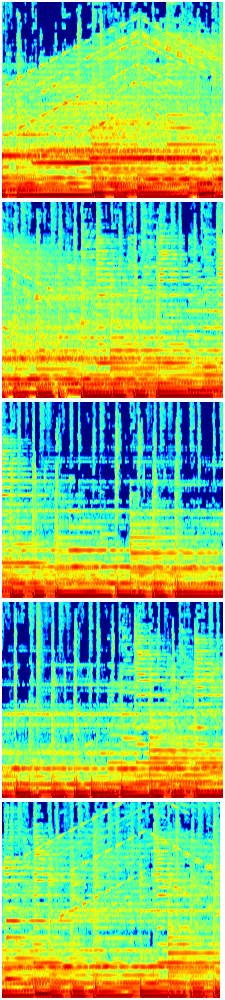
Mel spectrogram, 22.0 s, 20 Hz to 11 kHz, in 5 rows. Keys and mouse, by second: 0.1 middle click, 0.6 KP_3, 0.8 z, 1.4 r, 3.4 s, 4.2 click, 4.5 right click, 4.8 middle click, 6.0 ctrl+a, 6.6 middle click, 9.2-10.3 drag, 10.5-11.9 middle drag, 11.9 ctrl+s, 12.8 click, 12.9 alt+F3, 13.7 middle click, 13.9 right click, 14.4 click, 15.0 click, 15.4 middle click, 15.4 right click, 15.7 click, 15.7 right click, 16.4-17.6 drag, 17.1 middle click, 17.1 right click, 17.9-21.6 drag, 17.9-21.0 middle drag, 17.9-20.8 right drag, 21.6 click.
